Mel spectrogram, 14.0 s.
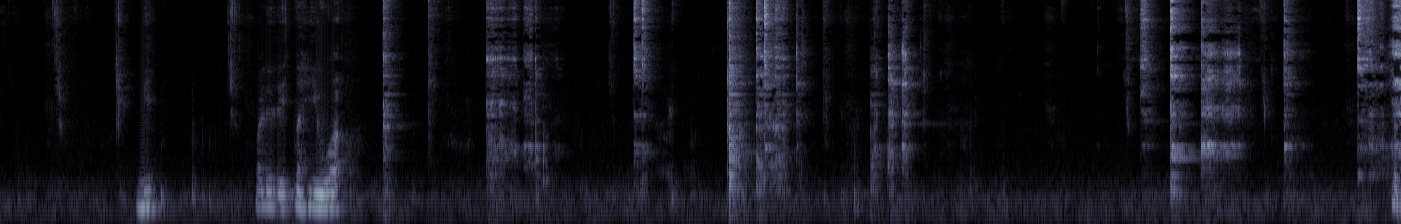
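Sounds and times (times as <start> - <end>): metal utensils scraping a pot: 4.9 - 5.6, 7.3 - 8.1, 11.4 - 13.0, 13.6 - 14.0.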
